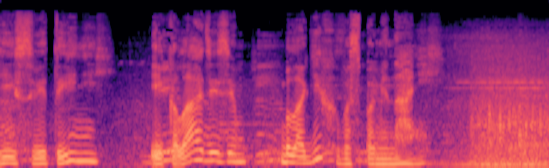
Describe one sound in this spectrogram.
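A woman speaks close by with emotion.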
